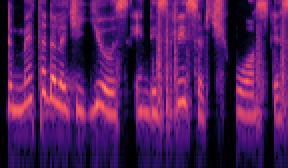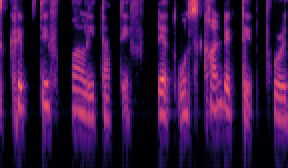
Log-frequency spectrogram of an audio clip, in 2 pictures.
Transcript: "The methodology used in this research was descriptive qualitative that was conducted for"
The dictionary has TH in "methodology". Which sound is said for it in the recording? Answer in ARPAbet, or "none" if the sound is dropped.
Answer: T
